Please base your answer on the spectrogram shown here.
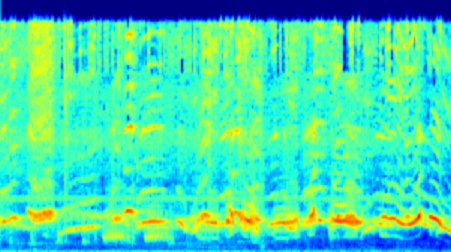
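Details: Chinese hwamei singing 'cao cầu': a dense, unbroken warble of wavering whistles and quick ornamented slurs that grows louder toward the end.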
